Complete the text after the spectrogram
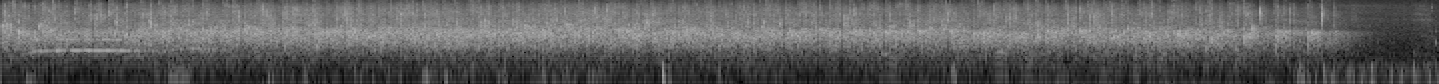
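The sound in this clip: An audience stands and applauds to welcome a guest speaker. Steady, thick clapping holds for about thirteen seconds, then tapers off quickly to scattered claps and stops.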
